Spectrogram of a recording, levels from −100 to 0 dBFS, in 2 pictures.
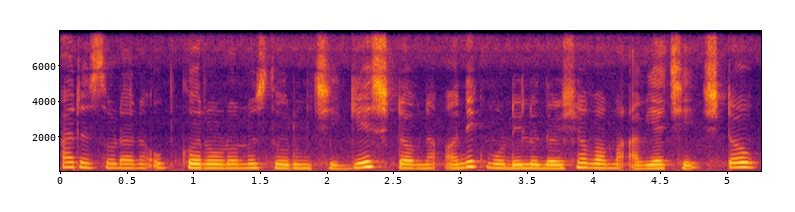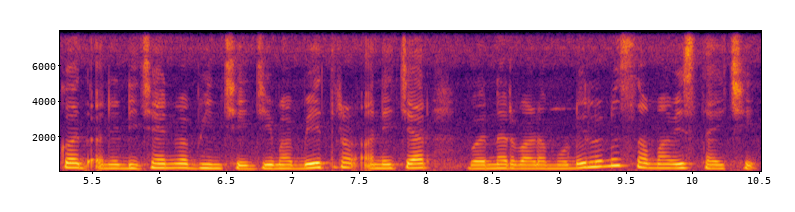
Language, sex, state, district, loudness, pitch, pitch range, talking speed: Gujarati, female, Gujarat, Valsad, -16 LUFS, 220 Hz, 205-245 Hz, 190 wpm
